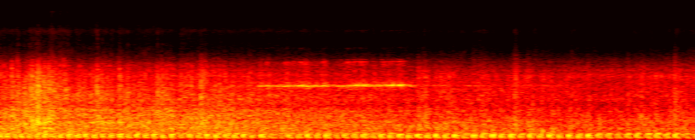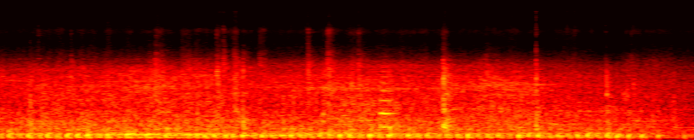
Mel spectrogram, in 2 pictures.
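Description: Honda Supra's single-cylinder four-stroke engine running at low speed with a fast, even putter as the motorcycle rolls in and slows to a stop. A short high tone sounds about three seconds in. The engine cuts off at the very end.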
